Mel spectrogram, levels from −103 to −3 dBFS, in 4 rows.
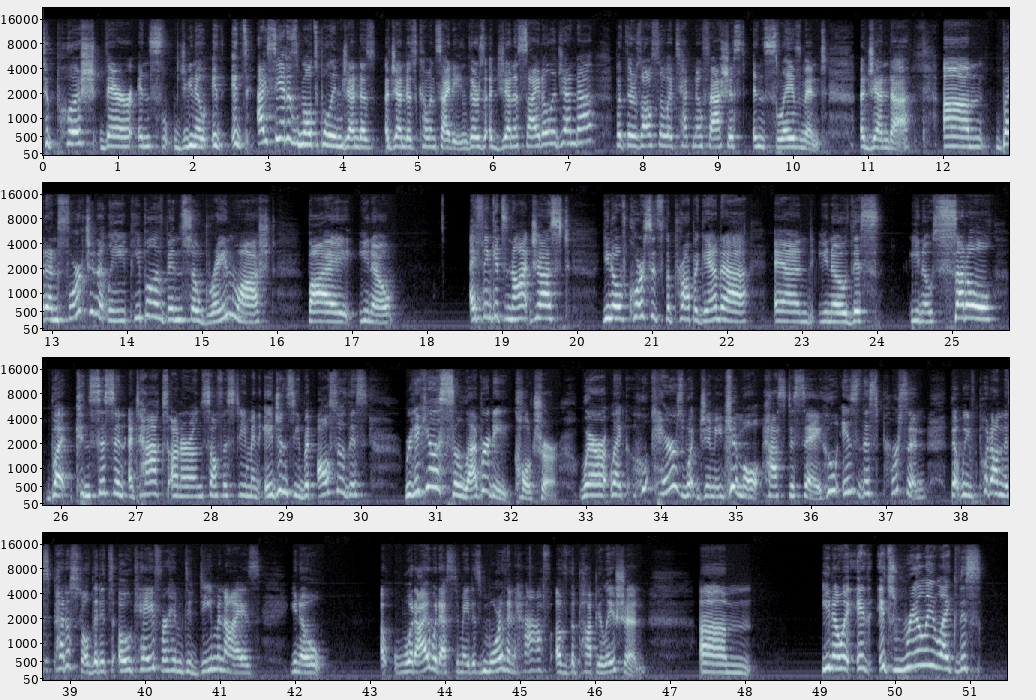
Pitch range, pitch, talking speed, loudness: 235-315 Hz, 265 Hz, 140 wpm, -23 LUFS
